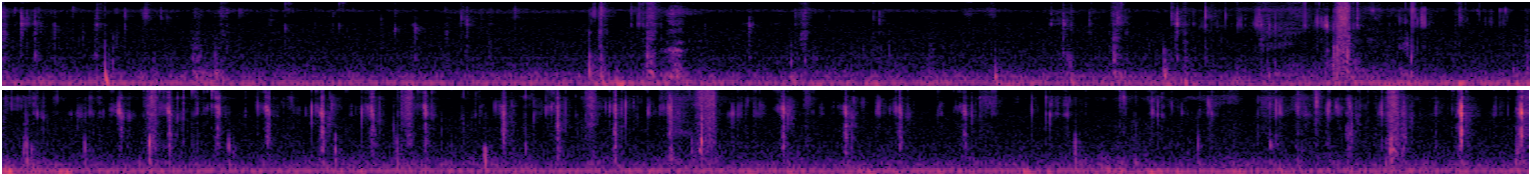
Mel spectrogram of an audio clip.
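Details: Indoor pet hedgehog Pirozhok feeding on minced meat; faint smacking chews scattered at first, growing denser and more rhythmic in the second half, roughly three per second, over a low steady hum.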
